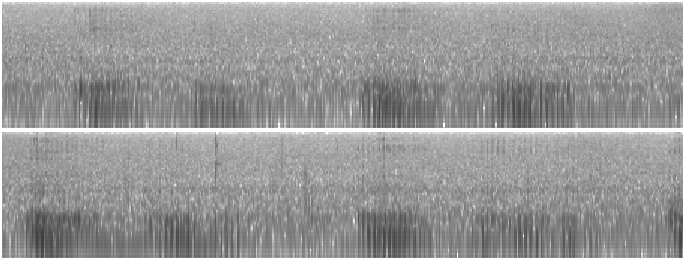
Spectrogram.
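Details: Cat purring under massage, one of four house cats, some of them senior shelter adoptees; strong rhythmic rumble with breath-like swells about every second, a few faint clicks and rustles.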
